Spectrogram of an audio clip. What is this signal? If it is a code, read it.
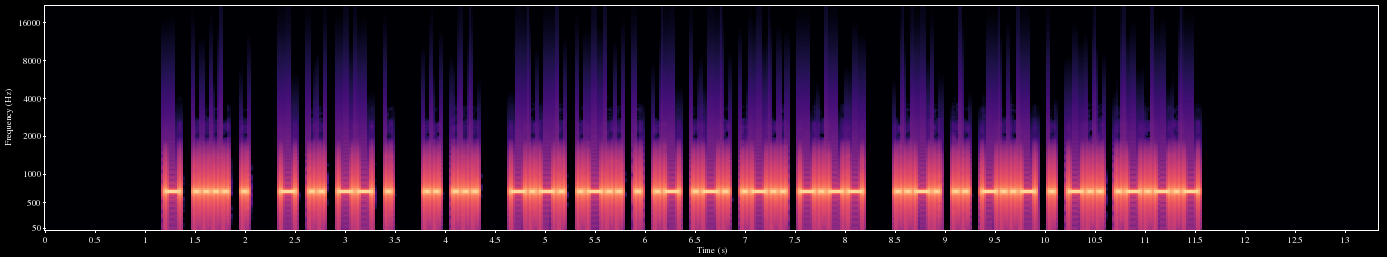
Morse code, heard as a keyed tone, about 25 wpm, 700 Hz. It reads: THE TIME IS CLEARLY FIXED.
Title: Sentences from Top 1300 Words 25wpm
